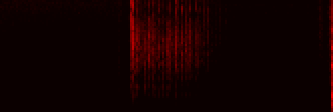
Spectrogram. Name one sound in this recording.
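Dice rattle and clatter as they are rolled.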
